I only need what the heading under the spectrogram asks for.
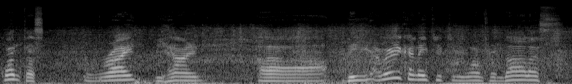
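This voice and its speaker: A man's voice: high-pitched, measured pace, background noise. A man hosting a plane spotting livestream, chatting casually to viewers in live commentary.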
